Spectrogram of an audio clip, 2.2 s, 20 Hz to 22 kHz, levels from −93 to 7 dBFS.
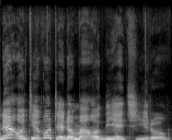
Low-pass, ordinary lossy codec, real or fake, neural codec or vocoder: none; none; real; none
